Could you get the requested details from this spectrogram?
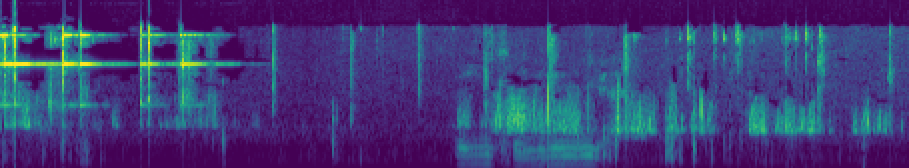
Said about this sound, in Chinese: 哎，滴滴，哎，我自己滴滴一下子。啊，对，我这有车铃哈，但有时候车铃显得有点愣。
